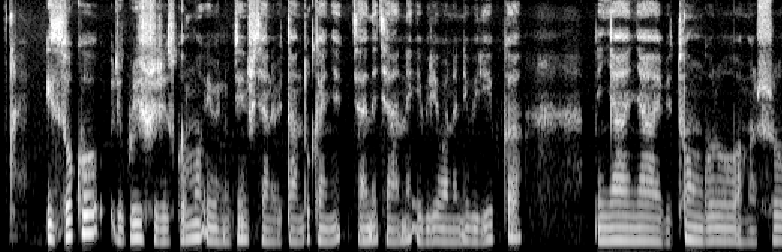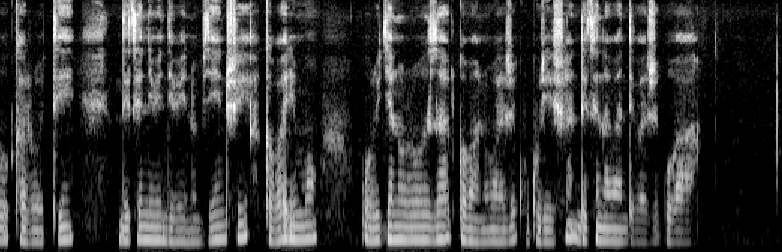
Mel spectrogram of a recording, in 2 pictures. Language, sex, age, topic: Kinyarwanda, male, 36-49, finance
